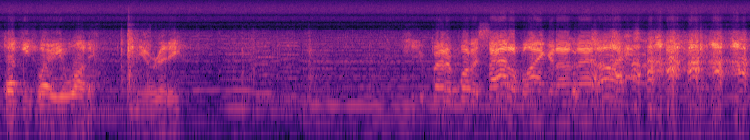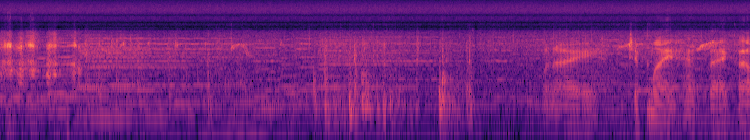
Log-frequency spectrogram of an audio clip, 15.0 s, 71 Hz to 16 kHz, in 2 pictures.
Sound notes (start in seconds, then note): 5.5 men laughing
